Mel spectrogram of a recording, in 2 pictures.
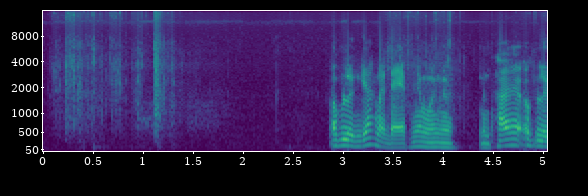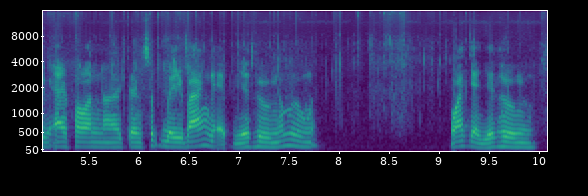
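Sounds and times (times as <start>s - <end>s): plastic bags crinkling: 0.0s - 1.8s, 3.1s - 10.0s
sharp plastic crackle: 0.0s - 1.8s, 3.2s - 10.0s.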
